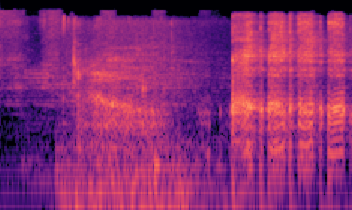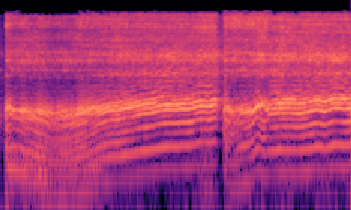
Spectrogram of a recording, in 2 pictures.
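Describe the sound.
A man loudly imitates a two-stroke chainsaw engine with his voice, sputtering to start, then revving in rising and falling buzzy drones that hold steady for several seconds, sounding like a motorcycle, alone.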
